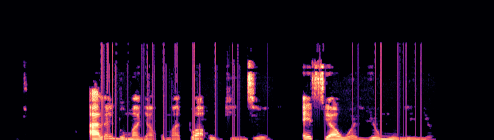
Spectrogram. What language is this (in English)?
Tunen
